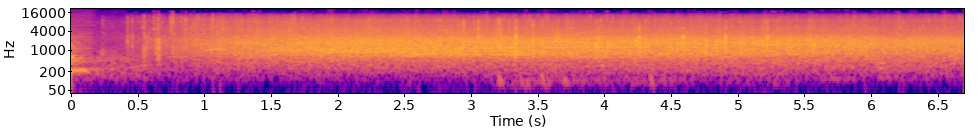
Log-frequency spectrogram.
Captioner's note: applause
